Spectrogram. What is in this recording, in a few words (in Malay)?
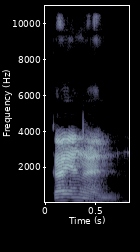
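"kayangan", Malay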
